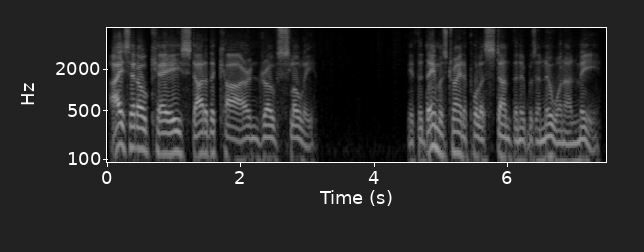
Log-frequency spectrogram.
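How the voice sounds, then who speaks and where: A man's voice: on the low side, moderate pace, fairly bright tone, no echo, close to an everyday voice. A man playing a cynical, wisecracking private detective in an old-time radio drama, with a slangy, clipped, world-weary delivery. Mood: wry narrating. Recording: vintage radio drama recording.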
